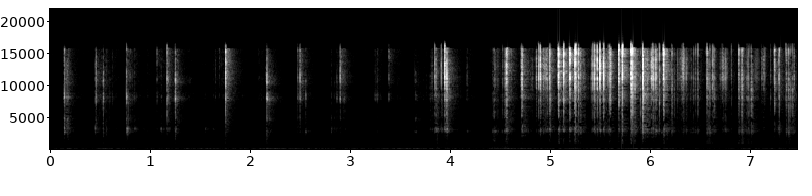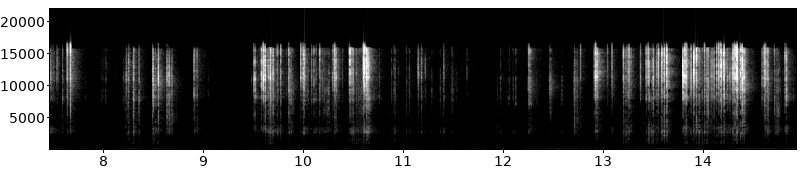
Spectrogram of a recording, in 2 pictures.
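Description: Fingernails quickly tap and scratch a small white 3D-printed PLA plastic ghost toy, making quiet, bright clicks and dry scraping. Dense bursts of scratching around four to eight seconds, ten to eleven seconds and near the end are separated by sparser taps, over a steady low hum.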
